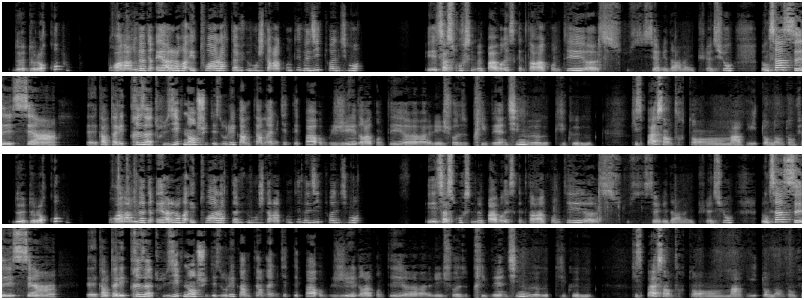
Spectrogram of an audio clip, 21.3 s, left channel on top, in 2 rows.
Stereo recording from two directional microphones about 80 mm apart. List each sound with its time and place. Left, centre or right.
0.1 s speech: left
1.4 s speech: left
